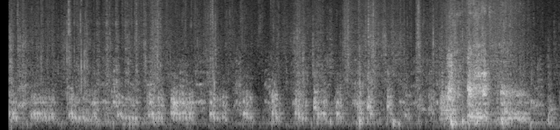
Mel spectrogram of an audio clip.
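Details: Adult male meerkat, one of a captive mob of ten, guarding his mealworms with food aggression during a daily feed; dense rapid pulsed growling and chattering bursts, several per second, with loud spikes near the end.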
